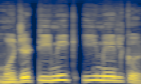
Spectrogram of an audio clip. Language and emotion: Goan Konkani, neutral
